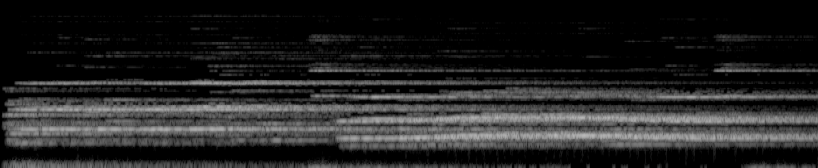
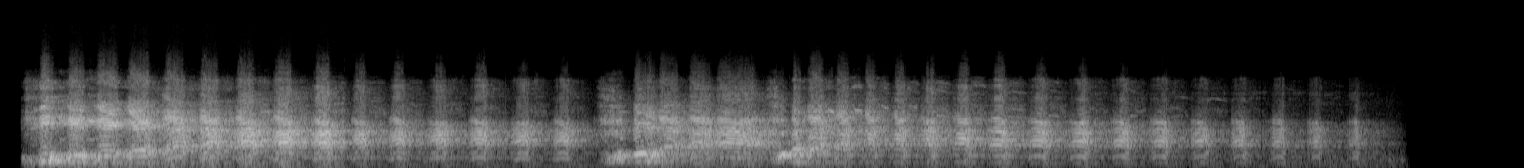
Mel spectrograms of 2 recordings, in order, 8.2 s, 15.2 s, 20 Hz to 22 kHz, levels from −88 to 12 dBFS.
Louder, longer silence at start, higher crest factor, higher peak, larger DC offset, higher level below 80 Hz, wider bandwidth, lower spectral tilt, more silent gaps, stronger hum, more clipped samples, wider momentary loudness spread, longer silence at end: about the same, -23 LUFS vs -21 LUFS; second, 0.05 s vs 0.2 s; about the same, 14 dB vs 16 dB; second, -10 dBFS vs -6 dBFS; neither; about the same, -56 dBFS vs -56 dBFS; first, 10.5 kHz vs 7.2 kHz; second, 0.5 dB/octave vs -7.5 dB/octave; neither; neither; neither; second, 8 LU vs 16 LU; second, 0 s vs 1.55 s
